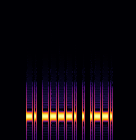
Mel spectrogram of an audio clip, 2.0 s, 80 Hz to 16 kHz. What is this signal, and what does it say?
Morse code, heard as a keyed tone, about 39 wpm, 700 Hz. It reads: N9EP
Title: Easy Call Signs - 40wpm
